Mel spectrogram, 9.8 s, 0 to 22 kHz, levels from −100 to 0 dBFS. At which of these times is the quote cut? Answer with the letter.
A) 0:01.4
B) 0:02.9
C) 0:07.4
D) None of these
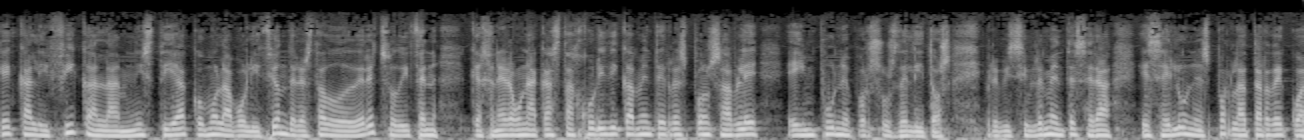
C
